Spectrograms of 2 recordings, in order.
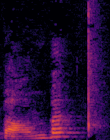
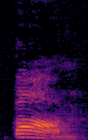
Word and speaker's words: bomb: example don't know that the B is silent in the word bomb we don't say bomb we say bomb let's review some very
